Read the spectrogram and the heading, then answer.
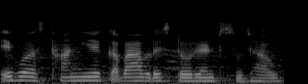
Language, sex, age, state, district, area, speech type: Maithili, female, 60+, Bihar, Madhubani, rural, read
